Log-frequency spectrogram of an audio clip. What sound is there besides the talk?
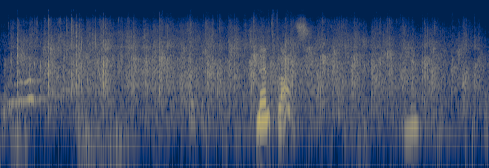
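audience applause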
